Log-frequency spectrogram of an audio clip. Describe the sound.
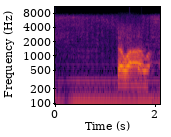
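A steady, low electrical mains hum from a remote participant's line on a call drones through the whole stretch, with a brief burst of someone speaking over it near the end.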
